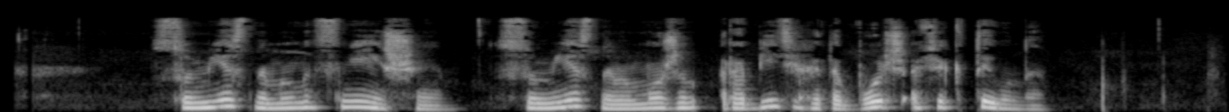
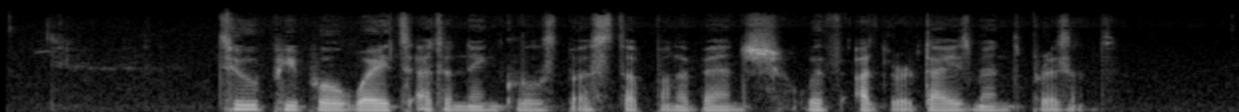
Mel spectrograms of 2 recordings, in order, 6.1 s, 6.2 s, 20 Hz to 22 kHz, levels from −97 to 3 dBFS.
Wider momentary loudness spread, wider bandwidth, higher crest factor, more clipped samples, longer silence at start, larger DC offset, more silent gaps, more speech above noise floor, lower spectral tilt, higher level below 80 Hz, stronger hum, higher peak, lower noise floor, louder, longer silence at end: about the same, 12 LU vs 10 LU; second, 11.5 kHz vs 14 kHz; about the same, 18 dB vs 22 dB; neither; second, 0.8 s vs 1.1 s; neither; neither; first, 43 dB vs 38 dB; about the same, -6 dB/octave vs -5.5 dB/octave; about the same, -70 dBFS vs -66 dBFS; neither; first, -6 dBFS vs -16 dBFS; second, -65 dBFS vs -74 dBFS; first, -23 LUFS vs -37 LUFS; first, 0.95 s vs 0.65 s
